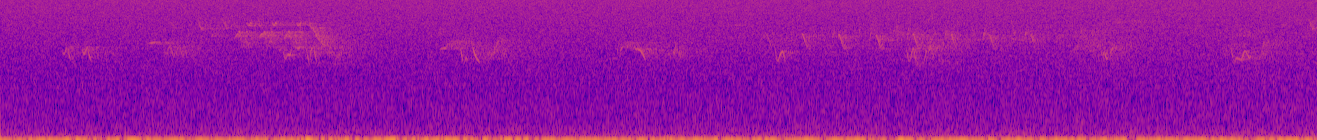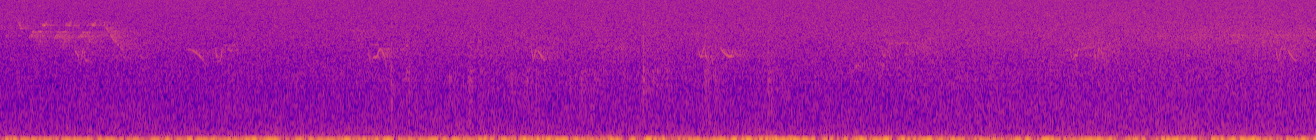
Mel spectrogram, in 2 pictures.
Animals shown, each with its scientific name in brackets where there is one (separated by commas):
Red-eyed Vireo (Vireo olivaceus), Chestnut-sided Warbler (Setophaga pensylvanica), Ovenbird (Seiurus aurocapilla)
